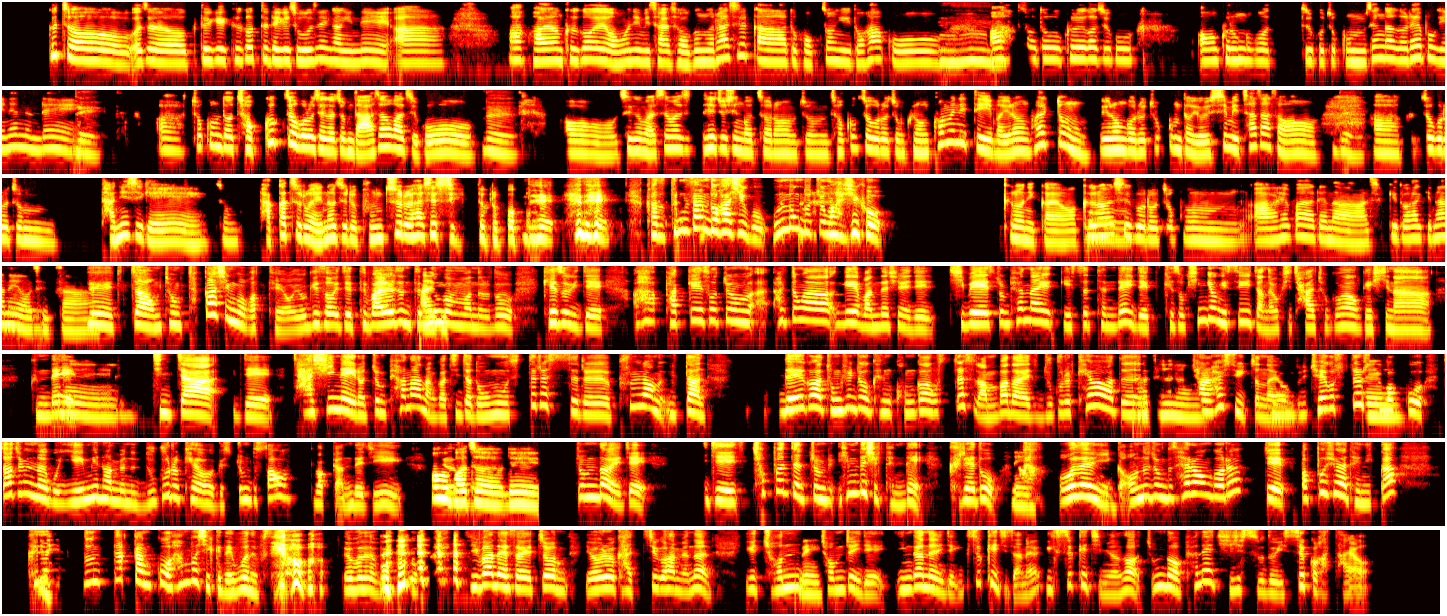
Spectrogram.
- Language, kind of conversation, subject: Korean, advice, 집 환경 때문에 쉬기 어려울 때 더 편하게 쉬려면 어떻게 해야 하나요?
- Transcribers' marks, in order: laugh; laughing while speaking: "수 있도록"; laugh; tapping; laughing while speaking: "네"; laughing while speaking: "보세요"; laugh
